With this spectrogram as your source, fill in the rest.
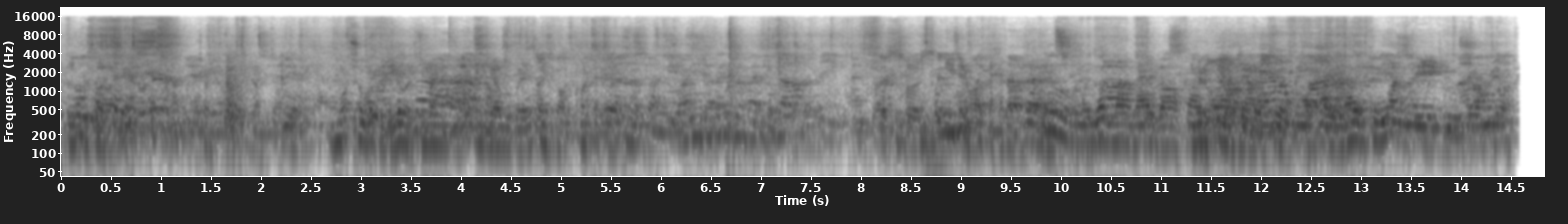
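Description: A man speaks calmly up close.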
